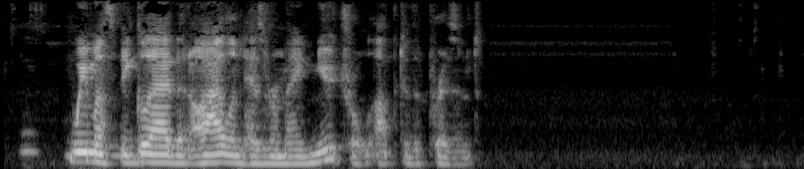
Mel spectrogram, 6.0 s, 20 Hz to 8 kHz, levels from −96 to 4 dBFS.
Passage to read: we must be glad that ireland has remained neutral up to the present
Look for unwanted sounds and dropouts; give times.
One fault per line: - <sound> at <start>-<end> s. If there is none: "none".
none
